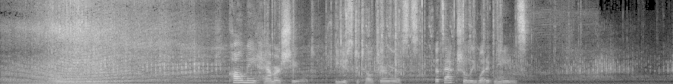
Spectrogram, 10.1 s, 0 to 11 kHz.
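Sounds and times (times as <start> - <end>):
propeller airplane engine droning: 0.0 - 10.0
speech: 3.5 - 8.0.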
